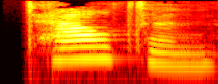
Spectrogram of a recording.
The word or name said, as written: tahltan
